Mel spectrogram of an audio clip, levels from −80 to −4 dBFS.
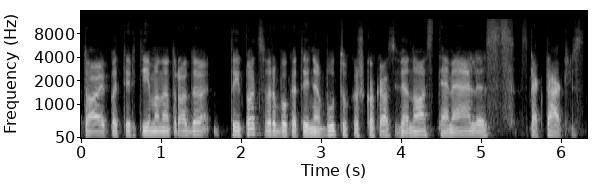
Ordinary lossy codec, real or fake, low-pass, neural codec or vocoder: Opus, 16 kbps; real; 10.8 kHz; none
